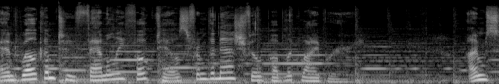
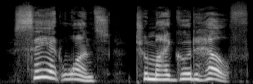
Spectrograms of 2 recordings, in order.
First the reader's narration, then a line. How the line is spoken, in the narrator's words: cried the king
